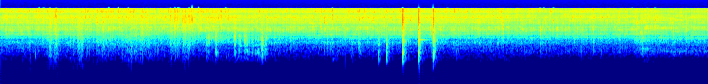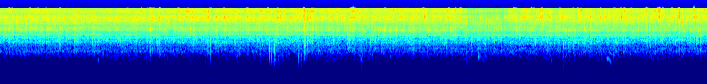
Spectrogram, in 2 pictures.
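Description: Sliced meat frying with a steady sizzle in a small aluminium tray pan on a camping gas stove. About eight seconds in come three sharp taps, from an egg being cracked on the pan's edge, and an egg is then frying in the pan alongside the meat.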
